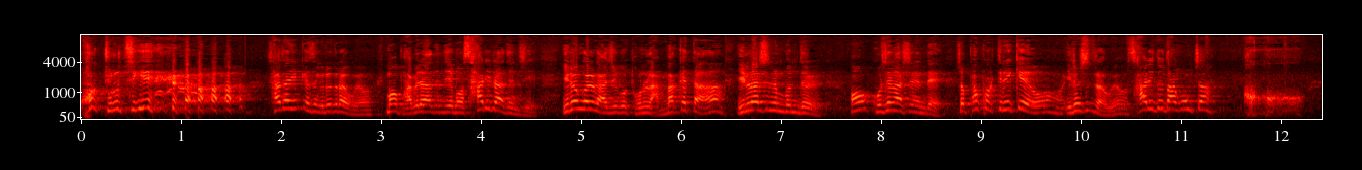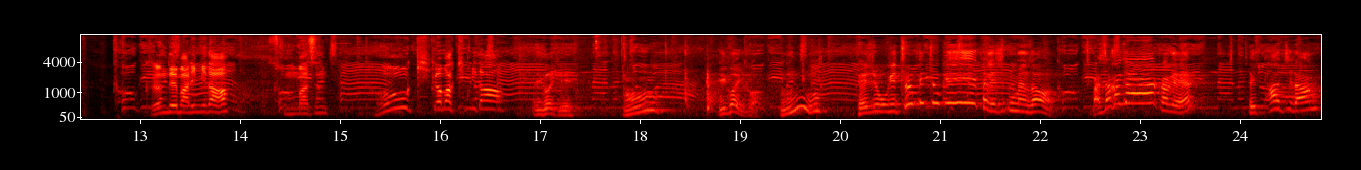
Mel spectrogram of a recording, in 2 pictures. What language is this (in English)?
Korean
